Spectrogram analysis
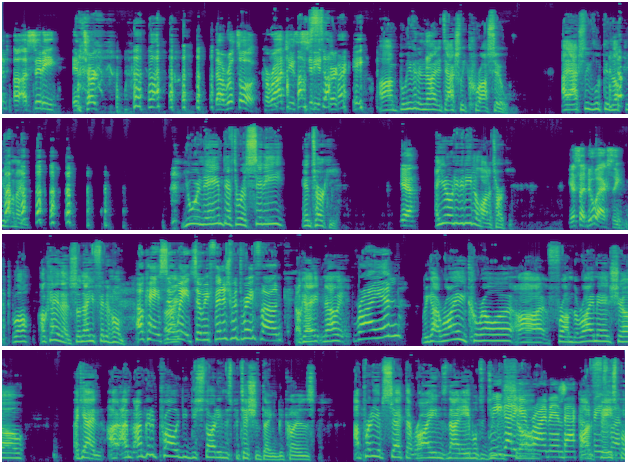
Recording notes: WITH IMPENDING BAD WEATHER; THE CREW IS SPLIT UP. THEY STILL DO THE SHOW VIA SKYPE.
